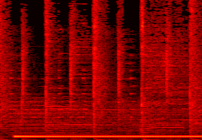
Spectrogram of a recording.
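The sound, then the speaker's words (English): A telephone tone sounds as an outgoing call is placed: a single unbroken, mid-pitched tone holds steadily for about two seconds over faint, regular low thumps. “All right, we're going to call him up.”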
